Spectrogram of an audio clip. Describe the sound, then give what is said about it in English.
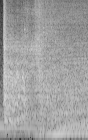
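A snow plow engine cranks with a sharp burst of noise, then catches and settles into a steady, low rumbling idle, with no voices. “Then count me down and I'll turn on the engine.”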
